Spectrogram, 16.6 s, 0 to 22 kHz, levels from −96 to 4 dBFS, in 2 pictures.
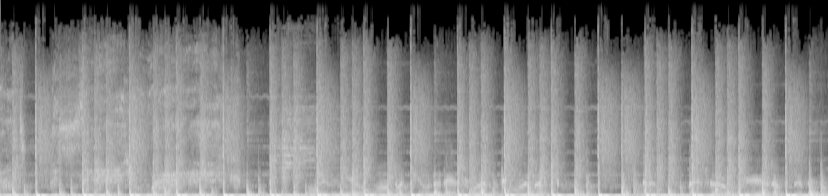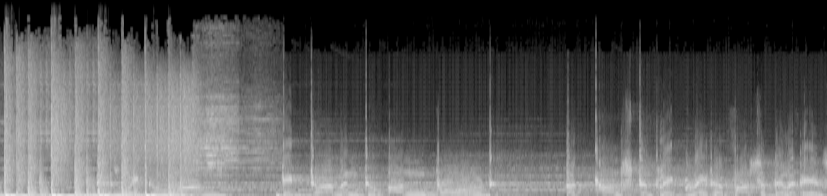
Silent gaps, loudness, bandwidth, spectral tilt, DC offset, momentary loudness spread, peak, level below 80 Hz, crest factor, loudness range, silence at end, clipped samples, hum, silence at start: none; -11 LUFS; 19 kHz; -4 dB/octave; under 0.1%; 10 LU; 0 dBFS; -12 dBFS; 10 dB; 10 LU; 0 s; 0.2%; none; 0 s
